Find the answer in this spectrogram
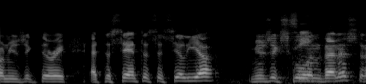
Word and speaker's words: Santa Cecilia: Giada honed her skills studying piano and music theory at the Santa Cecilia Music School in Venice.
